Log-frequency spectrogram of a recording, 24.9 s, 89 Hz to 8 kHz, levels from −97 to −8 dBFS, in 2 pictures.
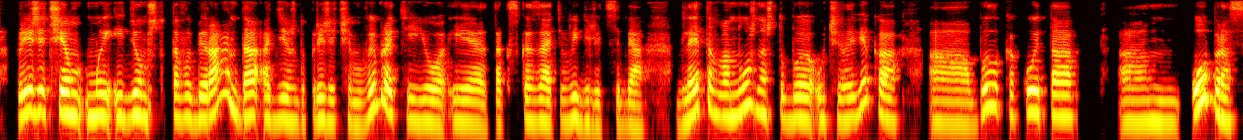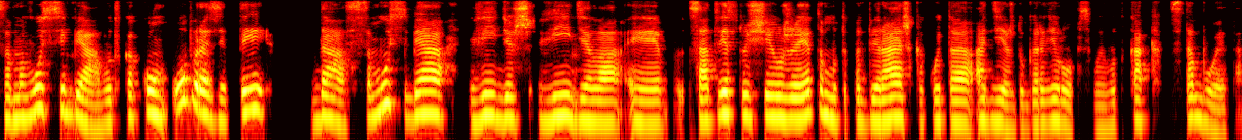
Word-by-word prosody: Прежде 225 +4 +4
чем 210 -2 +5
мы 190 +1 0
идём 190 +1 -1
что-то 185 - -3
выбираем, 180 - +3
да, 195 +1 +7
одежду, 165 -2 -4
прежде 160 0 -4
чем 155 -3 -8
выбрать 210 -3 +2
её 160 -2 -2
и, 155 -2 -3
так 150 -1 -4
сказать, 160 -1 -1
выделить 155 -4 -6
себя 145 -2 -1 0.3
для 155 +6 -1
этого 215 -7 +1
нужно, 220 +2 -1
чтобы 175 -3 -2
у 165 - -6
человека, 175 - -1 0.3
а, 155 -1 -3
был 240 - 0
какой-то, 190 -2 +2 0.4
эм, 160 0 -6
образ 195 - +5
самого 180 +7 +1
себя. 200 - +4
Вот 160 +2 -7
в - - -22
каком 195 +1 0
образе 205 - +2
ты 230 +1 +1 0.5
да, 165 -1 -2
саму 215 +11 +3
себя 210 -5 +3 0.2
видишь, 175 0 -2
видела, 165 -3 -1
э 155 -1 -3 0.2
соответствующе 190 +2 +3
уже 175 -1 0
этому 195 -2 -2
ты - - -15
подбираешь 165 +3 0
какую-то 155 0 -2
одежду, 155 -5 -6
гардероб 150 0 -7
свой. 135 0 -7
Вот 145 +3 -14
как 165 0 -5
с - - +4
тобой 160 -8 -6
это? 120 - -19
175 Hz, 135 wpm, -28 LUFS, 160-195 Hz, 0.5 s, да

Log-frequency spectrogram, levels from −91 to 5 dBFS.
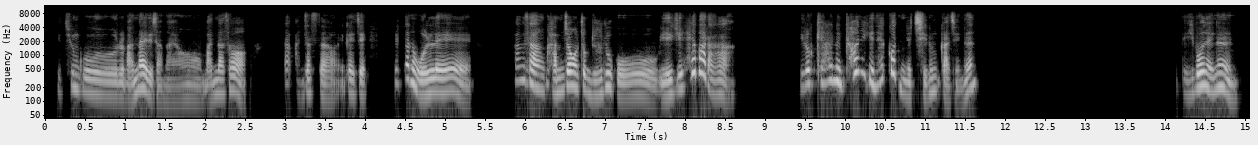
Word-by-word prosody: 이 170 - -28
친구를 145 -9 -5
만나야 125 +12 +4
되잖아요. 110 - -8
만나서 150 +9 0 0.5
딱 - - -10
앉았어요. - - -6
그러니까 - - -7
이제 - - -2 0.3
일단은 250 +5 +1
원래 160 +4 +3 0.6
항상 255 -9 +3
"감정을 175 +8 +4
좀 180 - -2
누르고 135 - -4
얘기해 150 - +1
봐라." 405 -3 +3 0.9
이렇게 240 +5 -2
하는 275 -1 0
편이긴 400 - 0
했거든요, 295 - 0
지금까지는. 170 - 0 2.6
근데 140 - -18
이번에는 195 - +2
170 Hz, 265 characters per minute, -24 LUFS, 135-220 Hz, 2.6 s, 만나야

